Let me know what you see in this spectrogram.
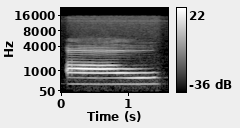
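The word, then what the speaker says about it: ao: The first one, you can say a and o, a, o, ow, ow. You can say 2 sounds with a rather fast speed, and then you might get that sound. Ow.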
